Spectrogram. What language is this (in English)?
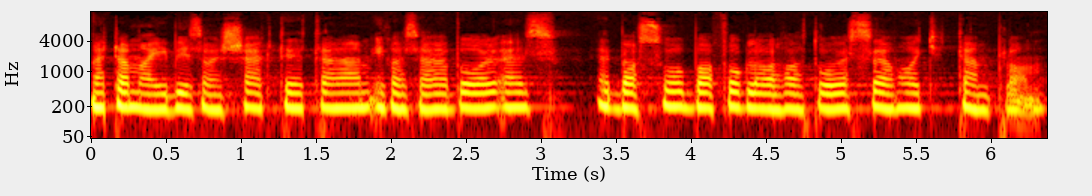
Hungarian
